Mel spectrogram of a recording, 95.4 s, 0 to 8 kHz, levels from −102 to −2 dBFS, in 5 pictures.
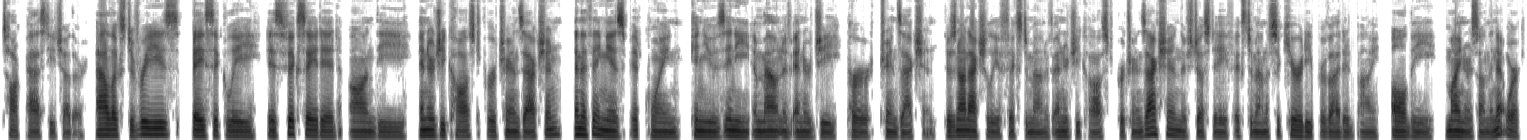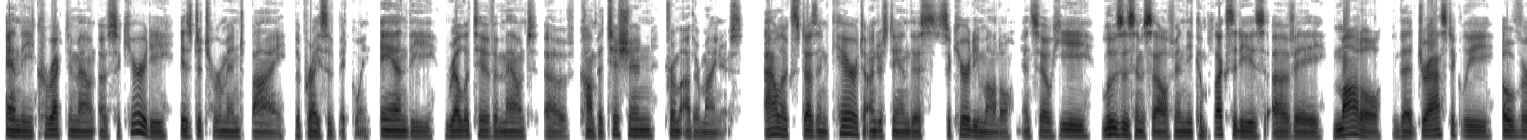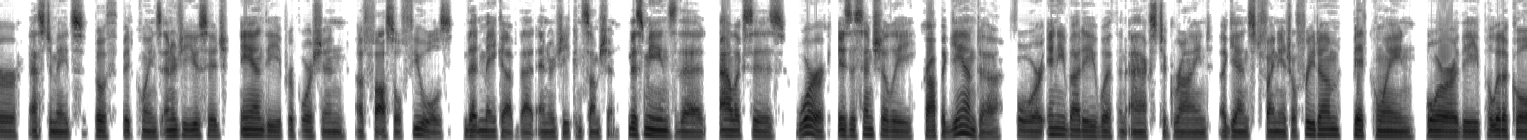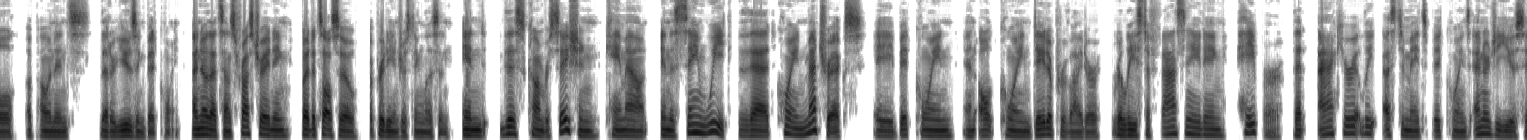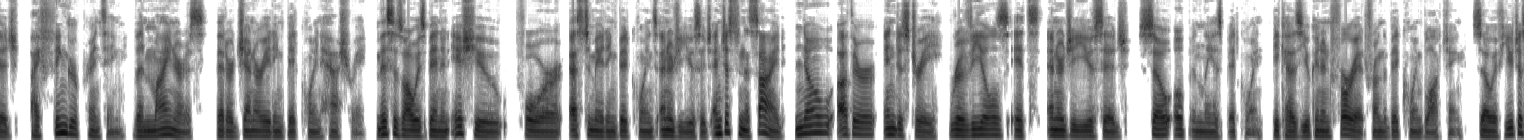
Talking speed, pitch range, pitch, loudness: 145 wpm, 95-115 Hz, 105 Hz, -18 LUFS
